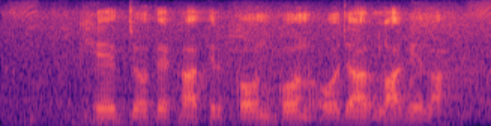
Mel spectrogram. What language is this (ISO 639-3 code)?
bho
